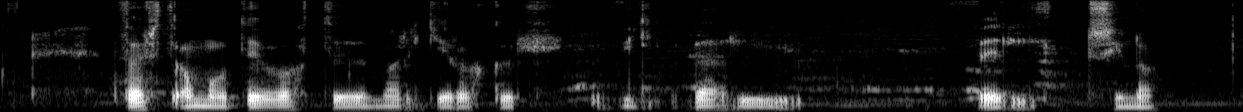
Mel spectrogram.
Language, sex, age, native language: Icelandic, other, 14, Icelandic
